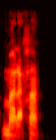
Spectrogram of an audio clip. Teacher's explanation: aparece con el acento en la última A.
